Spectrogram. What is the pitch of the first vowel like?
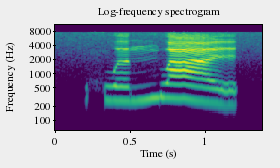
rising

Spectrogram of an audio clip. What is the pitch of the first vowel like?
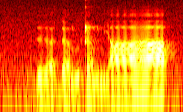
low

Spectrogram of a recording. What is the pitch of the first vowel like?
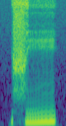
rising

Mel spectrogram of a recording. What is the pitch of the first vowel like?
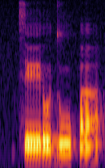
low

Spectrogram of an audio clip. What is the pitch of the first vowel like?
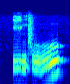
low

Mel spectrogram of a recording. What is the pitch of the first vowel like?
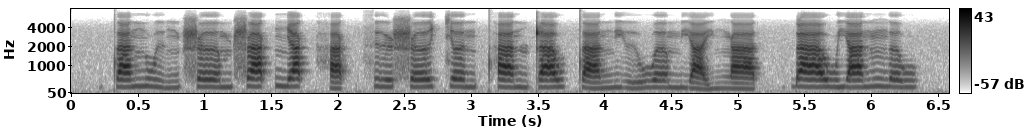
rising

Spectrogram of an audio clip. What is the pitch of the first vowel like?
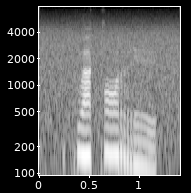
high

